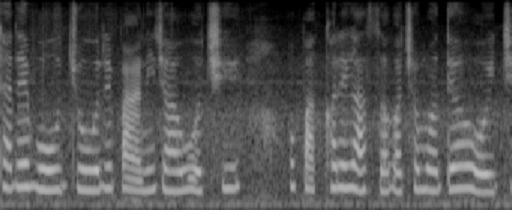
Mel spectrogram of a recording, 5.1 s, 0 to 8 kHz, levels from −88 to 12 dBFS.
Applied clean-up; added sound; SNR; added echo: none; none; none; none.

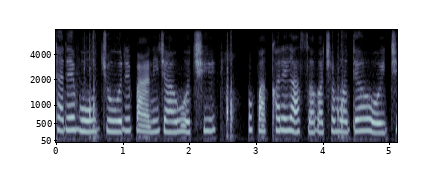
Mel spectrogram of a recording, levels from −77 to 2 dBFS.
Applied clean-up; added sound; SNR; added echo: neural mask model RNNoise.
